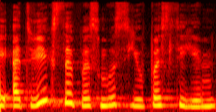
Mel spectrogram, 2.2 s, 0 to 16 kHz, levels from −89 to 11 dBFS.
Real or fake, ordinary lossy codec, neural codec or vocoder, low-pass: real; MP3, 96 kbps; none; 14.4 kHz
